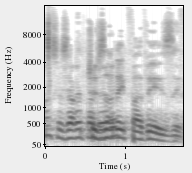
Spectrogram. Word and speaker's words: Cesare Pavese: Tu as eu aussi un prix qui s'appelle Cesare Pavese, je le prononce bien? Cesare Pavese.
